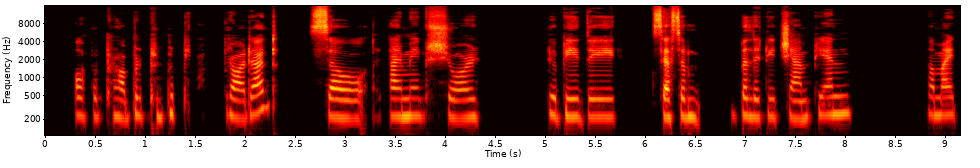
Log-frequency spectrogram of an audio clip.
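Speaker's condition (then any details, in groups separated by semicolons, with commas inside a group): Stutter; stutter diagnosed at age 5, increased with age, about 20 speech therapists in childhood, paid for cure scam; ongoing speech therapy, goals self-acceptance and disclosure, work accommodation to type in meeting chat, read aloud by others; not mild stutter, speaks short remarks, types longer ones, bad days block even two sentences; repeated sounds, blocks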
